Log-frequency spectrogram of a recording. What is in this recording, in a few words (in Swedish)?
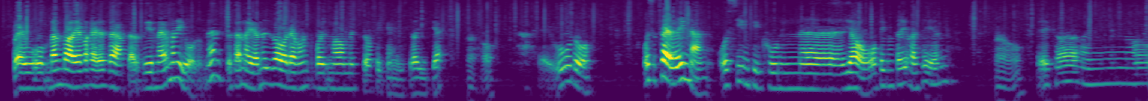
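Harplinge Halland, dialekter; Folkminnen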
